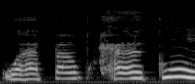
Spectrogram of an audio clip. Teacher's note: huruf dad tebal tapi tak lantun. Jangan pula baca wa tadha. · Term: huruf istitalah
